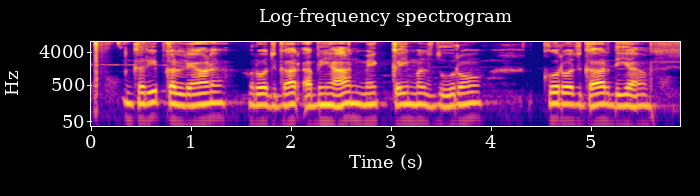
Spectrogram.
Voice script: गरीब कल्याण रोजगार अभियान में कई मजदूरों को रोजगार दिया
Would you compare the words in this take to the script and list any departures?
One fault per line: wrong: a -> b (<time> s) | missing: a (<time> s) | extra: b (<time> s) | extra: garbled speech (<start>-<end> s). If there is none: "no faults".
no faults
